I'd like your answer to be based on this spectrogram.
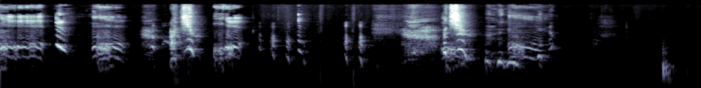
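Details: Repeated sneeze-like bursts mixed with a baby's loud belly laughter at the sneezes; ordinary sneezes.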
